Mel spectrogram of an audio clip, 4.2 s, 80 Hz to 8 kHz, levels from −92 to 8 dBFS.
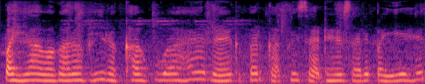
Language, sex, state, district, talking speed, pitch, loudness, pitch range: Hindi, female, Punjab, Kapurthala, 200 wpm, 215 Hz, -20 LUFS, 205-225 Hz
